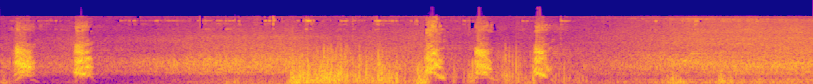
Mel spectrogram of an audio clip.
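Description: A dog barking in play: two sharp barks in the first second, then a run of three barks about three seconds in.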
